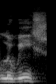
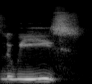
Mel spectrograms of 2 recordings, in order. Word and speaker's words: Louise: just told me that it's not luis or it's not it's louise it's louise so louise once again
